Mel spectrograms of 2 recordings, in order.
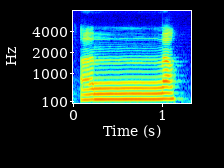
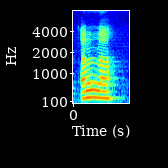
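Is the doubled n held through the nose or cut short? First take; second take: held; short. First: The n is held nasally for two counts. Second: The n is short without nasal holding. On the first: The speaker calls it right. "Keep the sound into the nose up to two harakat" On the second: The speaker calls it wrong. "that's not correct, because you are not doing gunna"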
